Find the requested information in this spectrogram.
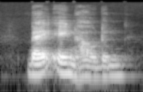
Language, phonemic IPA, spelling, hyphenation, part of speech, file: Dutch, /bɛi̯ˈeːnɦɑu̯də(n)/, bijeenhouden, bij‧een‧hou‧den, verb, Nl-bijeenhouden.ogg
- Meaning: to hold together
